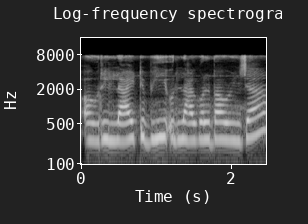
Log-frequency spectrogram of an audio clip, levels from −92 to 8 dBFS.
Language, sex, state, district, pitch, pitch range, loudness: Bhojpuri, female, Uttar Pradesh, Varanasi, 265 Hz, 255-280 Hz, -18 LUFS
